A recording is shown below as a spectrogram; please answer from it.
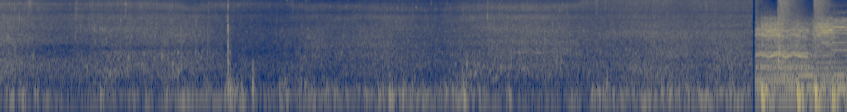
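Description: Small waves washing onto a sandy beach, with wind buffeting the microphone. Near the end, loud guitar music starts abruptly.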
